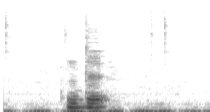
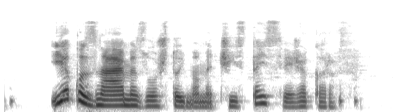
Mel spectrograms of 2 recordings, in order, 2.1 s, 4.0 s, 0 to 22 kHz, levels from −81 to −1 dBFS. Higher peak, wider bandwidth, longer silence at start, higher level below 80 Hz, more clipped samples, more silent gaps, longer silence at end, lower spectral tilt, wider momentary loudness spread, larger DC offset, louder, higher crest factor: second, -16 dBFS vs -2 dBFS; first, 13.5 kHz vs 11.5 kHz; second, 0.05 s vs 0.5 s; first, -44 dBFS vs -68 dBFS; neither; neither; second, 0 s vs 0.4 s; first, -8 dB/octave vs -5.5 dB/octave; first, 26 LU vs 15 LU; neither; second, -32 LUFS vs -23 LUFS; second, 16 dB vs 24 dB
